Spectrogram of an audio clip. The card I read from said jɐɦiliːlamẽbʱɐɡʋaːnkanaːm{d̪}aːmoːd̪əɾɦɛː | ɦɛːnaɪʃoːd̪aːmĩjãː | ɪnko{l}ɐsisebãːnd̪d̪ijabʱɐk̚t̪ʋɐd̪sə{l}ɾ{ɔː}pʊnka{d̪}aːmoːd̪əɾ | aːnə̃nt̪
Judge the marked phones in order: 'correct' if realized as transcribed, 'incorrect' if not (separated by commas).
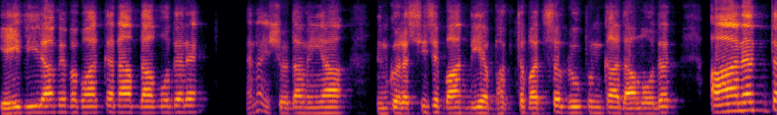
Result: correct, incorrect, correct, incorrect, correct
